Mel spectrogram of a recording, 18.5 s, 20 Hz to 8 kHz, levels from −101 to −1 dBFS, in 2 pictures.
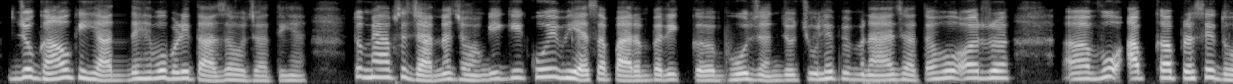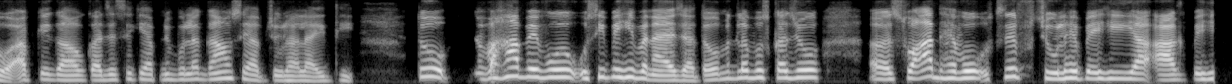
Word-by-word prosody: जो 280 Hz, +3 st, +3 dB
गाँव 230 Hz, +3 st, +2 dB
की 255 Hz, -2 st, 0 dB
यादें 170 Hz, +1 st, -1 dB
हैं 225 Hz, 0 st, 0 dB
वो 255 Hz, +2 st, +2 dB
बड़ी 230 Hz, +1 st, +1 dB
ताज़ा 180 Hz, -4 st, -2 dB
हो 180 Hz, -2 st, -3 dB
जाती 165 Hz, 0 st, -8 dB
हैं। 165 Hz, -1 st, -7 dB, 0.4 s
तो 295 Hz, -, -2 dB
मैं 275 Hz, 0 st, +1 dB
आपसे 275 Hz, 0 st, -1 dB
जानना 180 Hz, -1 st, 0 dB
चाहूँगी 190 Hz, +2 st, -4 dB
कि 255 Hz, +2 st, -3 dB
कोई 280 Hz, +1 st, -1 dB
भी 250 Hz, -1 st, +3 dB
ऐसा 180 Hz, +3 st, +2 dB
पारंपरिक 175 Hz, +2 st, -1 dB, 0.2 s
भोजन 185 Hz, -4 st, -2 dB
जो 180 Hz, 0 st, -3 dB
चूल्हे 205 Hz, +5 st, -2 dB
पे 215 Hz, -2 st, -6 dB
बनाया 175 Hz, -2 st, -2 dB
जाता 190 Hz, 0 st, -4 dB
हो 250 Hz, +3 st, +1 dB
और 240 Hz, +1 st, 0 dB, 0.5 s
अ, 215 Hz, +1 st, 0 dB
वो 240 Hz, +7 st, -1 dB
आपका 230 Hz, +2 st, +2 dB
प्रसिद्ध 240 Hz, 0 st, -1 dB
हो, 180 Hz, -, 0 dB
आपके 180 Hz, +3 st, -2 dB
गाँव 170 Hz, -2 st, -1 dB
का 170 Hz, 0 st, -2 dB
जैसे 185 Hz, +4 st, -5 dB
कि 205 Hz, 0 st, -5 dB
आपने 190 Hz, 0 st, -6 dB
बोला 195 Hz, +2 st, -4 dB
गाँव 225 Hz, +2 st, +2 dB
से 225 Hz, -4 st, -4 dB
आप 175 Hz, -, -2 dB
चूल्हा 165 Hz, -1 st, -3 dB
लाईं 150 Hz, -1 st, -4 dB
थीं। 160 Hz, -, -8 dB, 0.5 s
तो, 290 Hz, -1 st, +3 dB, 0.3 s
वँहा 290 Hz, +6 st, +5 dB
पे 280 Hz, -1 st, +5 dB
वो 270 Hz, +1 st, +4 dB, 0.2 s
उसी 235 Hz, +5 st, 0 dB
पे 280 Hz, -, 0 dB
ही 275 Hz, 0 st, +5 dB
बनाया 175 Hz, -8 st, +3 dB
जाता 160 Hz, 0 st, -1 dB
हो 185 Hz, -, +1 dB
मतलब 245 Hz, +3 st, -1 dB
उसका 255 Hz, -1 st, +1 dB
जो 260 Hz, +2 st, +4 dB, 0.4 s
अ, 200 Hz, -, +1 dB
स्वाद 245 Hz, +6 st, +4 dB
है 240 Hz, -, +3 dB
वो 245 Hz, 0 st, +4 dB
सिर्फ़ 290 Hz, -1 st, -1 dB
चूल्हे 230 Hz, +2 st, +3 dB
पे 235 Hz, -1 st, 0 dB
ही 225 Hz, 0 st, 0 dB
या 215 Hz, -2 st, +3 dB
आग 180 Hz, +1 st, +4 dB
पे -, -, -1 dB
ही 205 Hz, -, 0 dB
210 Hz, 235 wpm, -22 LUFS, 180-245 Hz, 0.5 s, वँहा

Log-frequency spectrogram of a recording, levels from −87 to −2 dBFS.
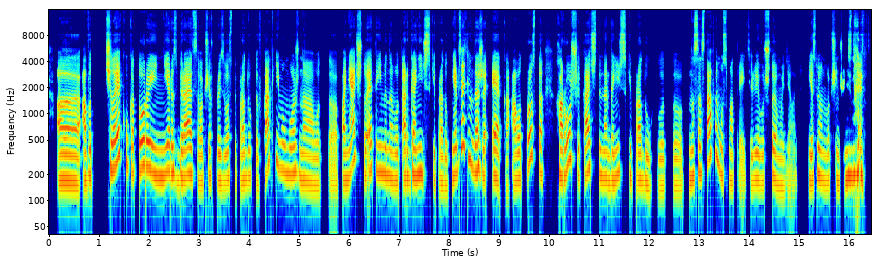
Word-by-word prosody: А, 170 Hz, -2 st, +4 dB
а 175 Hz, -, +5 dB
вот 195 Hz, +2 st, -3 dB, 0.2 s
человеку, 265 Hz, +4 st, +5 dB
который 230 Hz, +1 st, +4 dB
не 195 Hz, +3 st, 0 dB
разбирается 195 Hz, -1 st, +3 dB
вообще 170 Hz, +3 st, -3 dB
в 185 Hz, -, -13 dB
производстве 175 Hz, +1 st, -6 dB
продуктов, 175 Hz, -2 st, -5 dB
как 275 Hz, -, +3 dB
ему 235 Hz, -6 st, -4 dB
можно 190 Hz, -6 st, -2 dB
вот, 155 Hz, 0 st, -7 dB
а, -, -, -5 dB
понять, 205 Hz, -, +5 dB
что -, -, -2 dB
это 230 Hz, 0 st, +2 dB
именно 205 Hz, -3 st, -3 dB
вот 175 Hz, 0 st, -6 dB
органический 195 Hz, 0 st, +1 dB
продукт, 160 Hz, -3 st, -5 dB
не 195 Hz, -, +3 dB
обязательно 305 Hz, -, +2 dB
даже 215 Hz, -3 st, +3 dB
эко, 190 Hz, -3 st, +3 dB
а 165 Hz, -, +1 dB
вот 180 Hz, +1 st, -1 dB
просто 270 Hz, -, 0 dB, 0.2 s
хороший, 195 Hz, +3 st, +2 dB
качественный, 200 Hz, -3 st, 0 dB
органический 185 Hz, +3 st, -4 dB
продукт, 170 Hz, -4 st, -3 dB
вот, 150 Hz, 0 st, -8 dB
а, 155 Hz, -1 st, -6 dB
на 185 Hz, +1 st, -3 dB
состав 240 Hz, -, +2 dB
ему 225 Hz, -, -1 dB
смотреть, 170 Hz, -3 st, -8 dB
или 175 Hz, +2 st, -4 dB
вот 165 Hz, -1 st, -6 dB
что 195 Hz, -, +1 dB
ему 155 Hz, -4 st, -4 dB
делать? 170 Hz, +5 st, -14 dB, 0.2 s
Если 175 Hz, +4 st, -3 dB
он 180 Hz, -3 st, -5 dB
вообще 175 Hz, +1 st, -4 dB
ничего 170 Hz, +2 st, -6 dB
не 195 Hz, -, 0 dB
знает? 205 Hz, +1 st, +2 dB
190 Hz, 185 wpm, -23 LUFS, 175-215 Hz, 0.2 s, а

